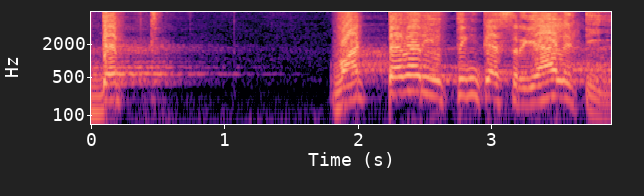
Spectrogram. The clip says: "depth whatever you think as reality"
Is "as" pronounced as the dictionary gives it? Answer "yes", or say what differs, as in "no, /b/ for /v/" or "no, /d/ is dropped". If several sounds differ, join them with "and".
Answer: no, /s/ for /z/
